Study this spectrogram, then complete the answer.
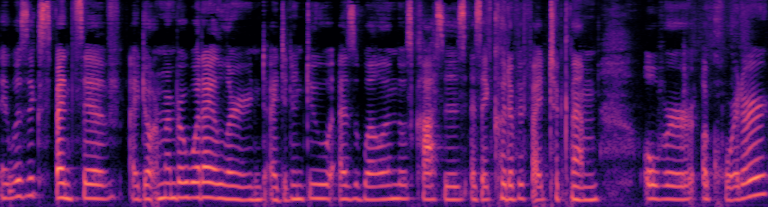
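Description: With a very clean recording and a silent background, an unremarkable speaking voice proceeds at a moderate pace. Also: woman. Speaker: student assistant opinion editor.

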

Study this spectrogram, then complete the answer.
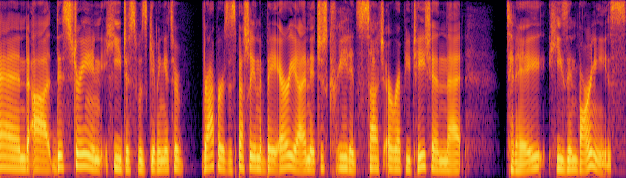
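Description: Using a normal speaking voice, a woman with a fairly low pitch talks at a moderate pace with fairly even intonation, in a dry, close sound with no echo. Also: very clean recording, silent background. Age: 30s. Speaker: cannabis journalist and podcast co-host. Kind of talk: casual chat.

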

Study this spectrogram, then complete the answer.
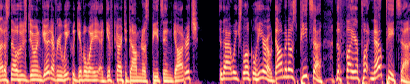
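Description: The speaker talks at a very fast pace, with very wide swings in pitch. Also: man, fairly high pitch for a man. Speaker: radio host. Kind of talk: casual chat. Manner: animated.

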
